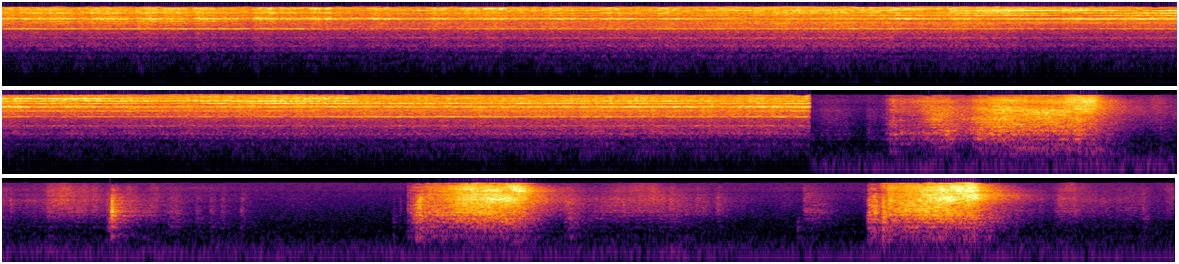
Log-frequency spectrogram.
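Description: Belt grinder running with a knife blade held against the moving belt under a coolant mist: a steady hiss with several thin high tones, which cuts off sharply about ten seconds in. Then three short rustles of paper being handled and pressed against the blade, and a single click.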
